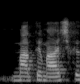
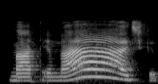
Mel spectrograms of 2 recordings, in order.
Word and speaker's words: matemática: palavra na língua portuguesa matemática perfeito Nicolas é proparoxítona gente não é a última não é a penúltima é a anti penúltima sílaba é proparoxítona E aí a gente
